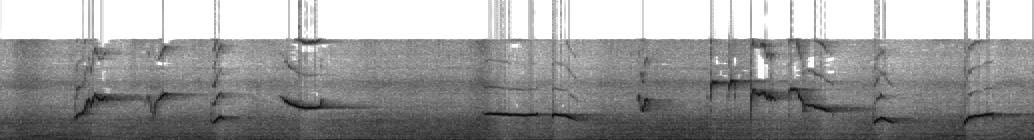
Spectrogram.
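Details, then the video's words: Singing olive-backed sunbird, known locally as kolibri ninja, used to lure spotted juvenile sunbirds into song; piercing high chirps and slurred whistles spaced irregularly, some doubled, against faint low rumble. "Burung Kolibri Ninja Gacor Untuk Pancingan Konin Trotolan, Isian Kasar Jernih"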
